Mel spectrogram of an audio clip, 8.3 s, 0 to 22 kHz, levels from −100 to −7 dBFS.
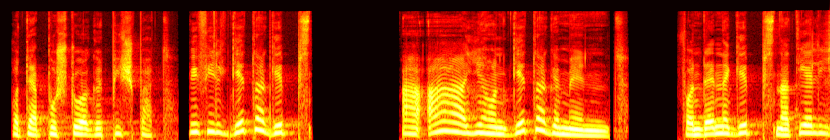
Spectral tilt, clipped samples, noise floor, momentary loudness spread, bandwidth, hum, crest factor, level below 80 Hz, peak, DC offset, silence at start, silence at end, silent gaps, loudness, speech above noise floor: -6.5 dB/octave; under 0.1%; under -90 dBFS; 10 LU; 16 kHz; none; 14 dB; -52 dBFS; 0 dBFS; under 0.1%; 0.15 s; 0 s; none; -15 LUFS; over 76 dB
